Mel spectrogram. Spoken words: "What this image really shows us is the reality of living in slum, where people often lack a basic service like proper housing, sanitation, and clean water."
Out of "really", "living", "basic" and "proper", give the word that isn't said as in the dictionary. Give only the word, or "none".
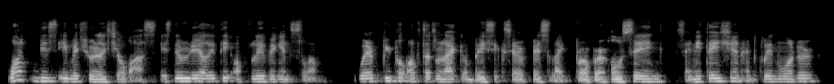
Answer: none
